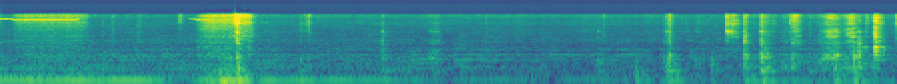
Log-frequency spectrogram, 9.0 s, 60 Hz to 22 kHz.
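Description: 12-volt IZOM cordless drill driver running in two short high-pitched whirs, the second louder, as it drives a screw into a wood board. Near the end come a run of light clicks and rattles.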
